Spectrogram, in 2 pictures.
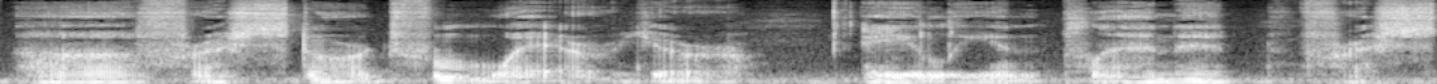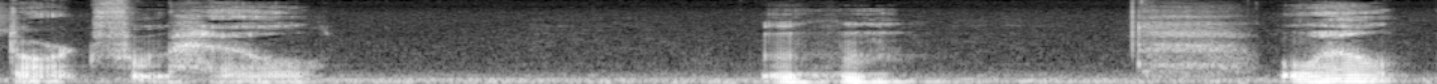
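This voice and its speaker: A man playing a menacing, sardonic kidnapper in a soft-spoken ASMR role-play, gravelly and often slipping into whispers, speaking in a halting, deliberate way. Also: on the low side, exaggerated voice. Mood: sardonic, probing, then musing, sardonic. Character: menacing, sardonic male kidnapper interrogating his captive.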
